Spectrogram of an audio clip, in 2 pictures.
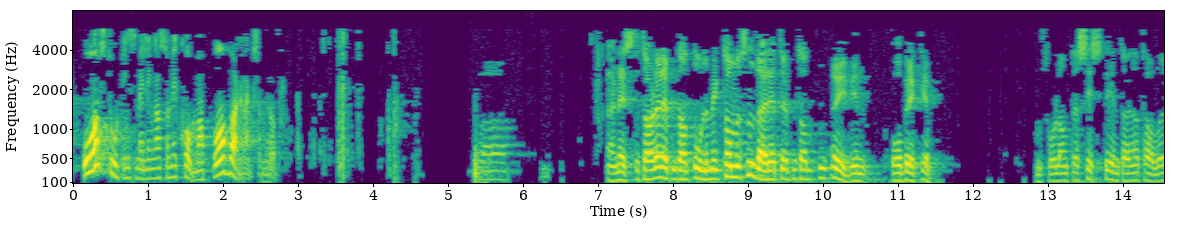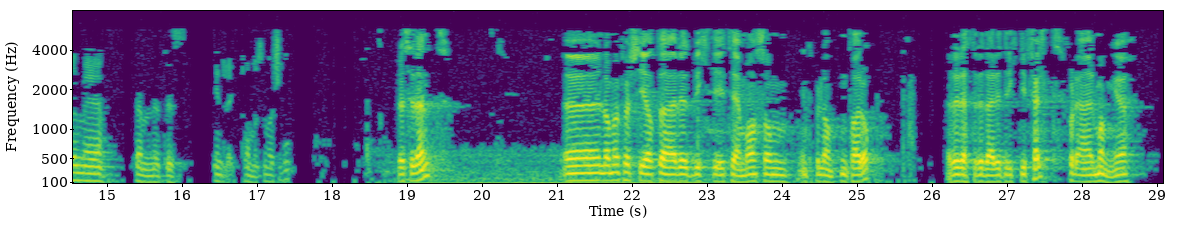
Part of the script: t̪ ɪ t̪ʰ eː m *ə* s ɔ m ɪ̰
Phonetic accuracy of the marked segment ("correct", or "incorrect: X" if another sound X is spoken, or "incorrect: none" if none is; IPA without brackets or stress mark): incorrect: ɑ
